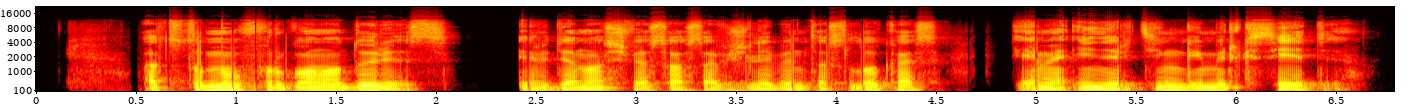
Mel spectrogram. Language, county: Lithuanian, Vilnius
